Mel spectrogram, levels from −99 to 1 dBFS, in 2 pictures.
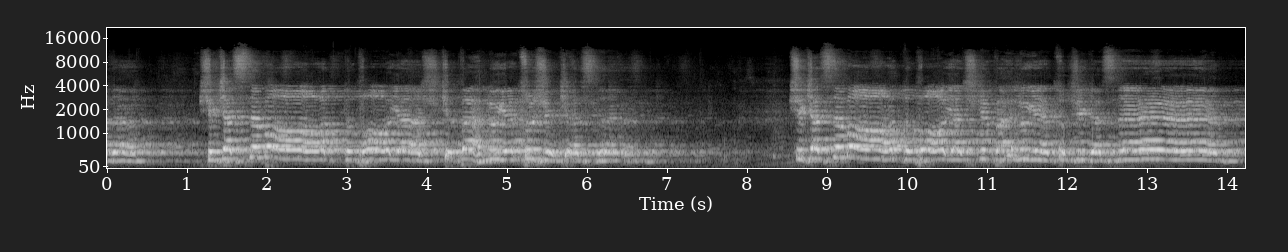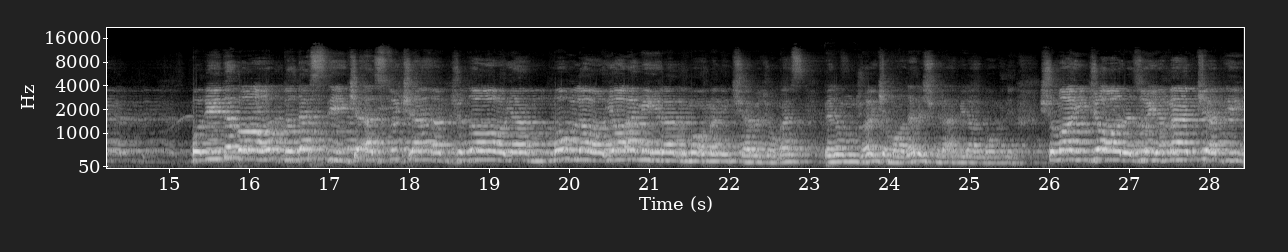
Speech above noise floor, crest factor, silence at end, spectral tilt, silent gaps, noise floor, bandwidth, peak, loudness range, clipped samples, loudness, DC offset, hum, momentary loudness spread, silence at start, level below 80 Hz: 31 dB; 16 dB; 0 s; -5 dB/octave; none; -55 dBFS; 11.5 kHz; -8 dBFS; 4 LU; under 0.1%; -24 LUFS; under 0.1%; none; 10 LU; 0 s; -74 dBFS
